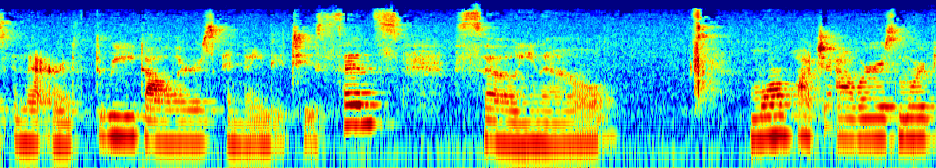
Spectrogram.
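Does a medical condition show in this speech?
No.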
